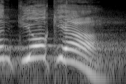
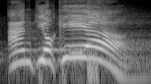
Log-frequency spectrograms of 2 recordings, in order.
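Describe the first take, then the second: First: The stress falls on the 'o' before it. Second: The stress falls on the 'i' near the end. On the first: It names the Colombian region. The speaker calls it wrong. "no Antioquia" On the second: It names the biblical city. The speaker calls it right.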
